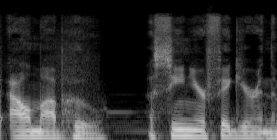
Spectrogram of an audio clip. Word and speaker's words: al-Mabhouh: The target is a man named Mahmoud al-Mabhouh, pronounced al-Mabhouh, a senior figure in the militant group Hamas, found dead in his room at a luxury hotel.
